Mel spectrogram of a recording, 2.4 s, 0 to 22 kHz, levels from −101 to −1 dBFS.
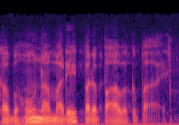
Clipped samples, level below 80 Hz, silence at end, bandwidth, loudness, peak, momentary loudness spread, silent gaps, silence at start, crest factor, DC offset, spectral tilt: under 0.1%; -46 dBFS; 0.1 s; 13 kHz; -30 LUFS; -16 dBFS; 14 LU; none; 0 s; 14 dB; 0.5%; -7.5 dB/octave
